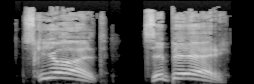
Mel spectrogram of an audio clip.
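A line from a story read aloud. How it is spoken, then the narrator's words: Bellowing at full voice. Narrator (Russian): гаркнул отец богов во всю глотку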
